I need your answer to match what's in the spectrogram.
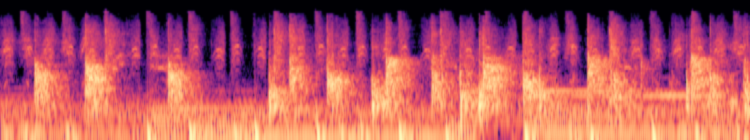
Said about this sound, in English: What is that? It sounds like people are playing ping pong in the back there. What is that? What was that? I don't know what that was. It's supposed to be a slow clap. Oh, it was a slow clap.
